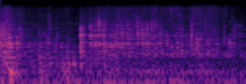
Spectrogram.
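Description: Popped popcorn tumbling out of an upturned silicone microwave popcorn popper into a plastic container: a light crackly patter with a few small clicks, after a sharper knock at the very start.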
